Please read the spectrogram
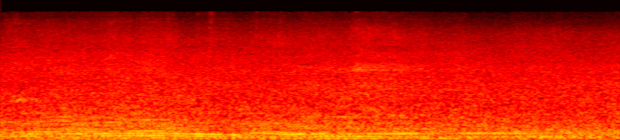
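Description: Motorbike and scooter traffic passing on a busy street: a steady engine hum whose pitch drifts slowly as the bikes go by.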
